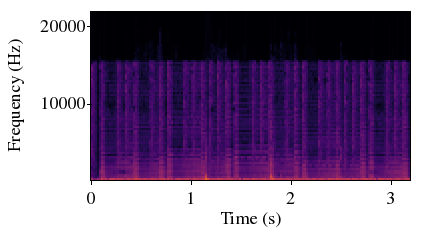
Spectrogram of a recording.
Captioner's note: footsteps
